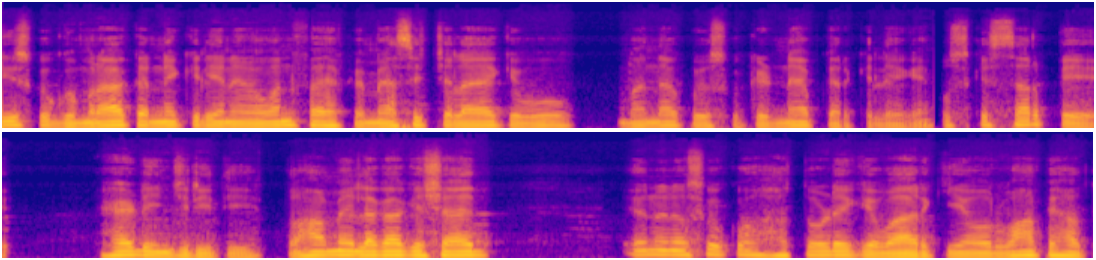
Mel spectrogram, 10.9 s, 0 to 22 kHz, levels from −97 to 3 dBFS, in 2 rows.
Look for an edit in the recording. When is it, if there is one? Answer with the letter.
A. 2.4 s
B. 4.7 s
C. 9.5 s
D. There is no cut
B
